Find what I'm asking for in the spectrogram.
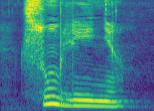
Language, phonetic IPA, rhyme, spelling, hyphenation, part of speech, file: Ukrainian, [sʊmˈlʲinʲːɐ], -inʲːɐ, сумління, су‧м‧лі‧н‧ня, noun, Uk-сумління.ogg
- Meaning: conscience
